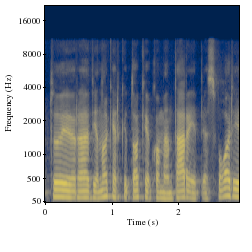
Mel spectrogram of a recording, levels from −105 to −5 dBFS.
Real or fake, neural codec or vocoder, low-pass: fake; codec, 24 kHz, 3.1 kbps, DualCodec; 10.8 kHz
